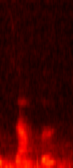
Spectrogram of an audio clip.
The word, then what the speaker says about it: example: For example, examples in English word which has 3 syllables. Example. The letter X in this word represents 2 sounds, g and z.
